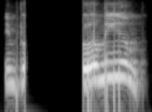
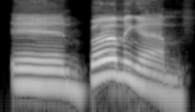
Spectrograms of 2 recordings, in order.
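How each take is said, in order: First: High-pitched Brummie lilt; Brummie accent. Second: "Birmingham" drawn out slowly with a full HAM ending; careful American pronunciation. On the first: Shown as a demonstration. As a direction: say it like a Birmingham local, pitched up. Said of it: "in a Bromy accent". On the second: Real, not acted. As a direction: say "Birmingham" slowly, every syllable sounded. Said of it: "Did I say that?".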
